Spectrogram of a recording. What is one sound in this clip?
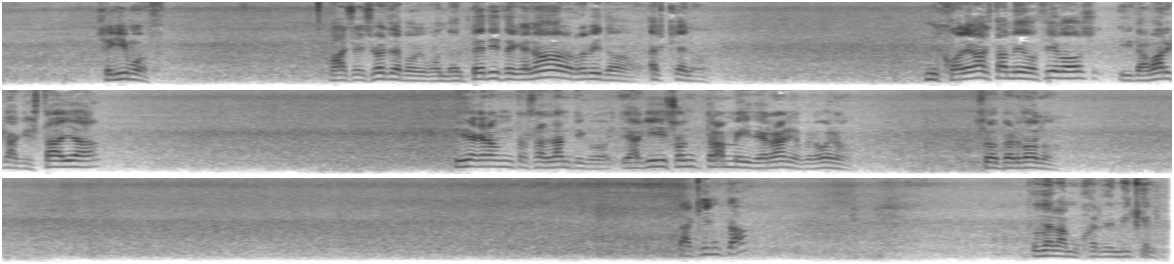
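Waves wash and break steadily on a shore.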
